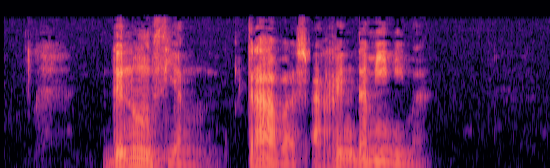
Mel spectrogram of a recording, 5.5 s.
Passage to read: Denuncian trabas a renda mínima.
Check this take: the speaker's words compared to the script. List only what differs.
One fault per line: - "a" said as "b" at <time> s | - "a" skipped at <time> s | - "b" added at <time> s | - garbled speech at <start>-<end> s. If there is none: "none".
none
